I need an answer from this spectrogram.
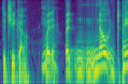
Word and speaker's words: DeCecco: You would think it would be DeCecco, and that's all. That's what Strick kept saying. But I said no. It's DeCecco.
